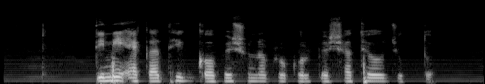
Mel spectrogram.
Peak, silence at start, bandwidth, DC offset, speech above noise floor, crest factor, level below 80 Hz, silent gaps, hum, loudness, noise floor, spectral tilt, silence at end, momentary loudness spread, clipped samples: -2 dBFS; 0.95 s; 9 kHz; under 0.1%; 31 dB; 20 dB; -54 dBFS; none; none; -21 LUFS; -51 dBFS; -6.5 dB/octave; 0.55 s; 17 LU; under 0.1%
